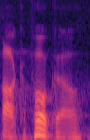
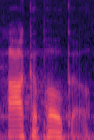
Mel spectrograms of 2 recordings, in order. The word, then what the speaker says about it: Acapulco: pronounce it well yeah I think the correct pronunciation of that is Acapulco with kind of an old sound but most minnesotans would probably say Acapulco Acapulco I was like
